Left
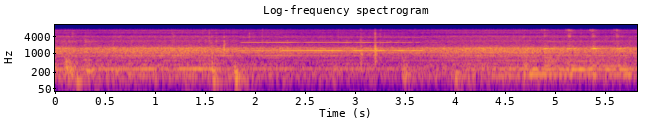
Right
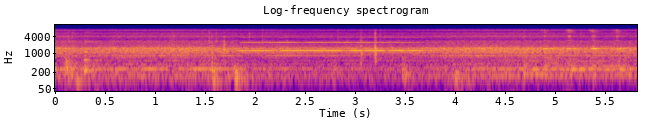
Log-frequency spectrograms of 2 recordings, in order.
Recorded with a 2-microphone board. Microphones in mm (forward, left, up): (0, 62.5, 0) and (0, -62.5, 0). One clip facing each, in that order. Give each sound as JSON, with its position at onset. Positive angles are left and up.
{"t": 0.3, "sound": "a snare drum", "side_deg": -40, "distance_m": 1.8}
{"t": 1.8, "sound": "a flute", "side_deg": -45, "distance_m": 1.3}
{"t": 4.7, "sound": "a guitar", "side_deg": 0, "distance_m": 1.5}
